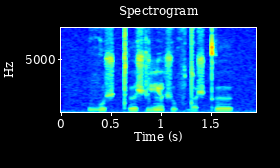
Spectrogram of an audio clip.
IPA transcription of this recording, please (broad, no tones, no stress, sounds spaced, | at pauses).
v u ʃ tʼ ɯ ʃ rʲ ũ ʃ ṵ f d ɔ̰ ʃ kʼ ɯ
